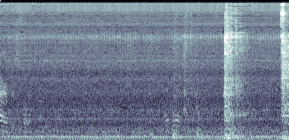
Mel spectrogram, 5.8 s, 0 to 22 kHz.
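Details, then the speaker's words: 1967 Bombardier Wide Gauge snow vehicle, cold start at customer pickup with the fuel pump switched on first: a low, even rumble settles into a steady, healthy idle, with a couple of handling knocks. Idle deliberately not set up high. "I don't want to set up the idle too much because it'll all."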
